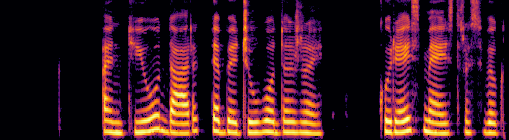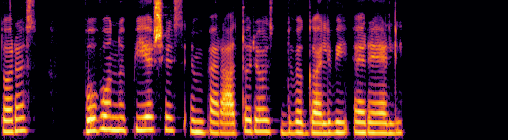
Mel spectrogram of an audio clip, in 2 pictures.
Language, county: Lithuanian, Marijampolė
